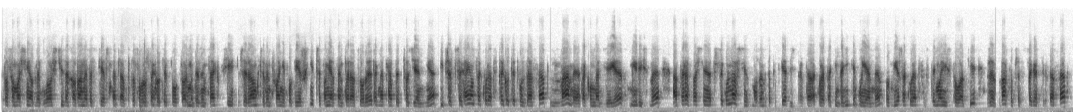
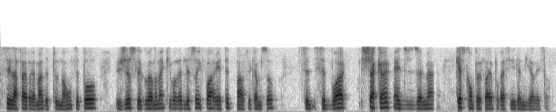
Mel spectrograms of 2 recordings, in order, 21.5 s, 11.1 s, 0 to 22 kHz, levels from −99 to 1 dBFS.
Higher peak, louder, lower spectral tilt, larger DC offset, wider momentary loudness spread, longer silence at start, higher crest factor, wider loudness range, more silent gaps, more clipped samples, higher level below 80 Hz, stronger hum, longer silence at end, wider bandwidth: about the same, -2 dBFS vs 0 dBFS; second, -20 LUFS vs -17 LUFS; second, -5.5 dB/octave vs -11.5 dB/octave; neither; second, 6 LU vs 11 LU; about the same, 0.05 s vs 0.1 s; about the same, 18 dB vs 16 dB; about the same, 2 LU vs 3 LU; neither; neither; second, -60 dBFS vs -52 dBFS; neither; about the same, 0.1 s vs 0.2 s; first, 6.2 kHz vs 4 kHz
